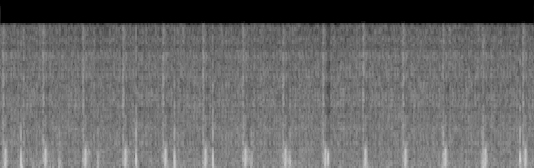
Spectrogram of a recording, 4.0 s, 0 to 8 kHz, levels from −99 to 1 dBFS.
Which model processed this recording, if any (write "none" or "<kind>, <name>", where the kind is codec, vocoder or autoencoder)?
none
